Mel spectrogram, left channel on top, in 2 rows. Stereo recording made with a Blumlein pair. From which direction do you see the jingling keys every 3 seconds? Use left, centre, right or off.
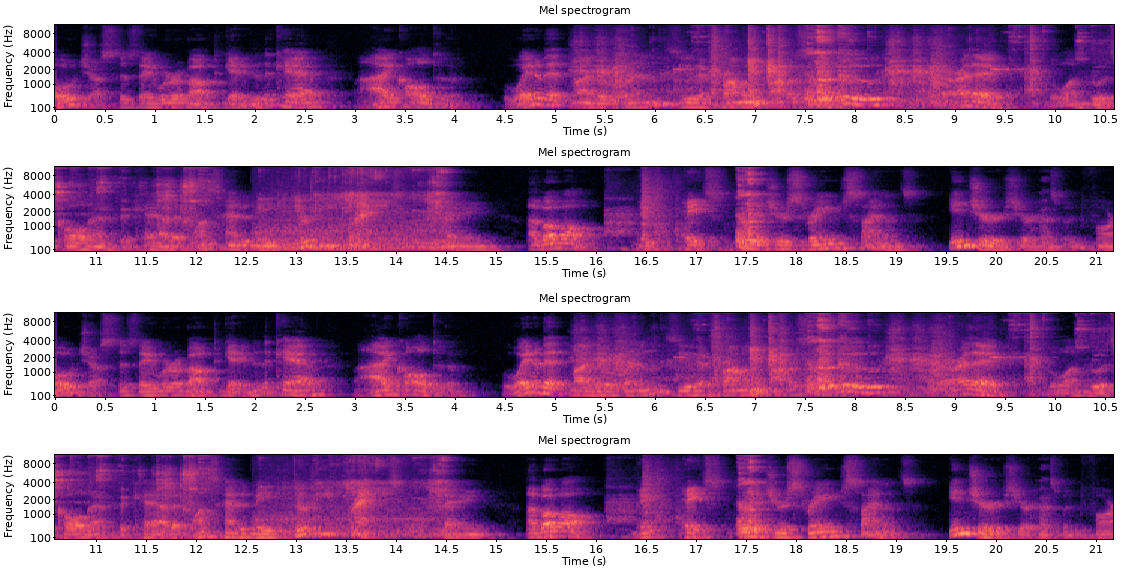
off, left, left, centre, left, off, off.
